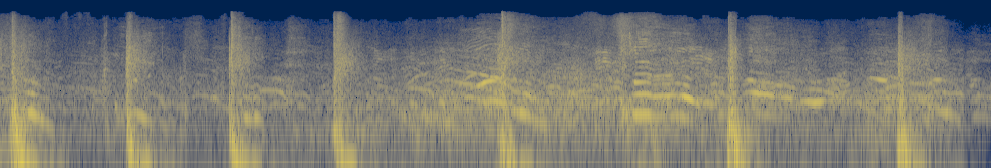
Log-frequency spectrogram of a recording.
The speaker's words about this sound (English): The crowd gathers behind Wilson, who tries to land two more punches, but misses both. Philo punches him back and lands a few more. Philo punches Wilson's stomach.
